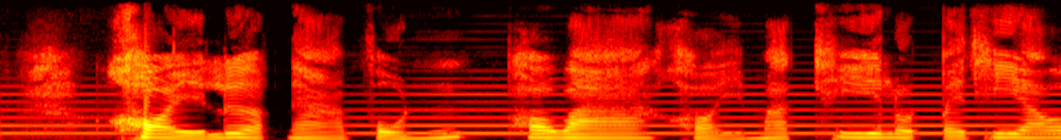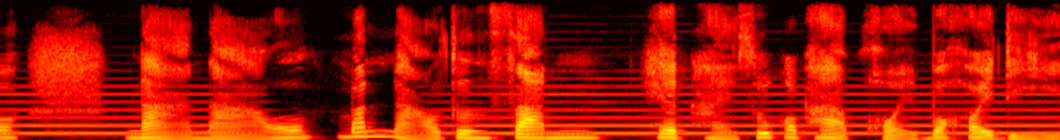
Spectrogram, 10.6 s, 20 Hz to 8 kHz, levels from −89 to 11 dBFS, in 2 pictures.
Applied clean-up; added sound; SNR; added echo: none; Bowed string instrument; 16 dB; none.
